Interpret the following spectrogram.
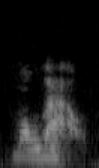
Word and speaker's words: molal: Okay, so you put the symbol there, and it is pronounced molal.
